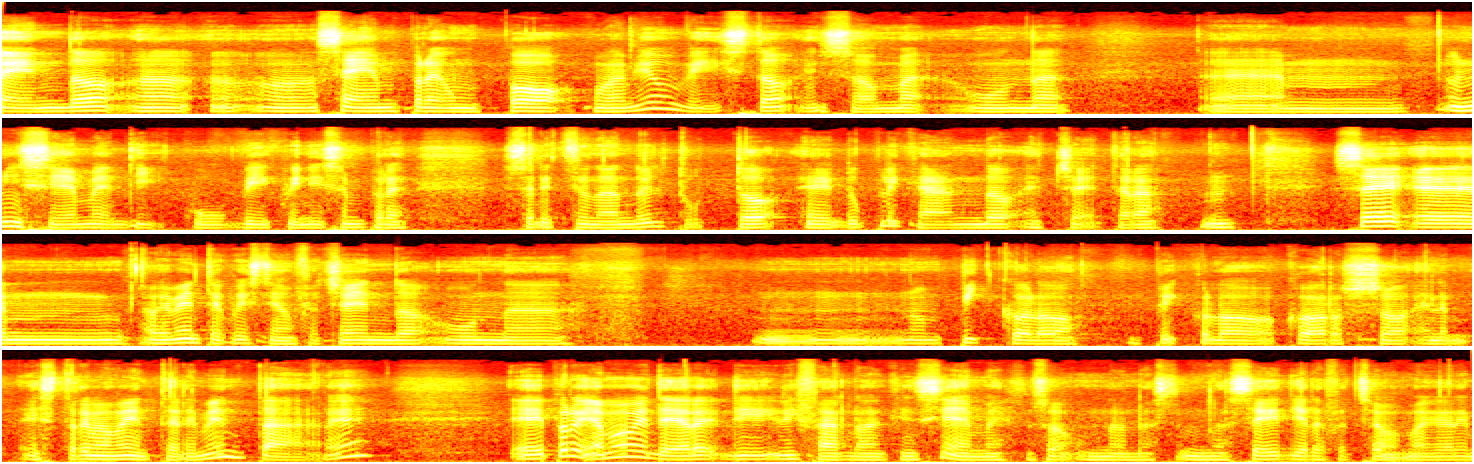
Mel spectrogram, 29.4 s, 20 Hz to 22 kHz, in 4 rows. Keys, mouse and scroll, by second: 3.1 middle click, 13.4 middle click.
